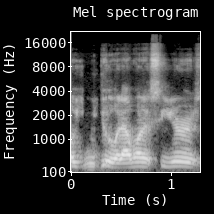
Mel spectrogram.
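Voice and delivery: ordinary talk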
